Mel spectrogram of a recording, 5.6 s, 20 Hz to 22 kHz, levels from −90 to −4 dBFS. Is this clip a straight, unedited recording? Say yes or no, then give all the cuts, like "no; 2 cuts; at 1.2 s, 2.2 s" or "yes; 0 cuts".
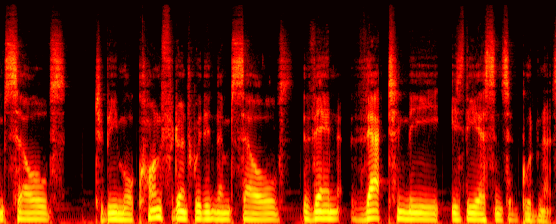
no; 3 cuts; at 2.9 s, 3.5 s, 4.4 s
